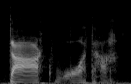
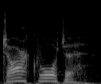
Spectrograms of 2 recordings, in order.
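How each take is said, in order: First: It is said in a put-on Boston accent. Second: It is said in a plain, neutral accent.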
